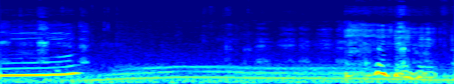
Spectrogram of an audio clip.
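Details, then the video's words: Distressed stray cat at a roadside in the evening, yowling with another black cat present; a short high cry, then a long low moaning wail holding steady before sagging, with a person's voice and scuffling noises near the end. "THE SCARY WAIL OF STRAY CAT IN THE EVENING"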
